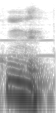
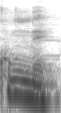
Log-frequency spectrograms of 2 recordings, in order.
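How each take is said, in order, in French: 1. La première syllabe se termine par un son ng. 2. La première syllabe se termine par un son ng.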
